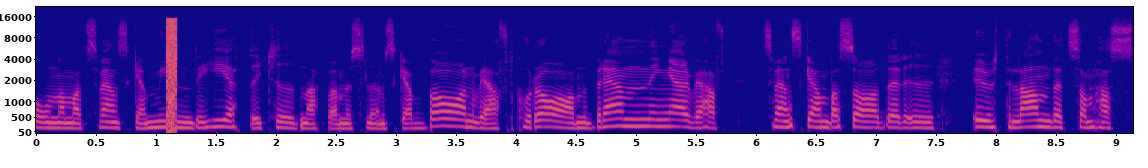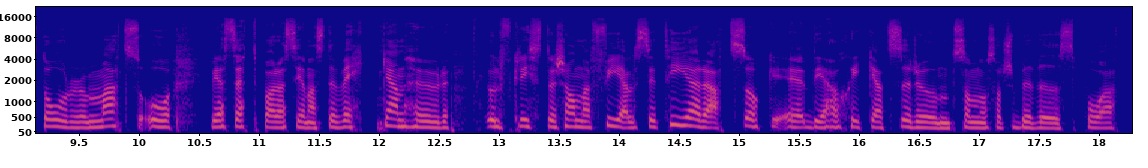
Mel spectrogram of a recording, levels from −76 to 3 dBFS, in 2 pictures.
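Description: At 1.10 to 1.18 s, right after "om att svenska", samples built from the wrong bytes turn the low bits into loud, harsh broadband noise, a full-height spectrogram block and a dense, high-amplitude waveform.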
